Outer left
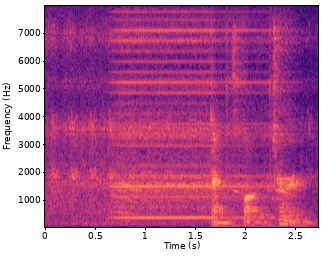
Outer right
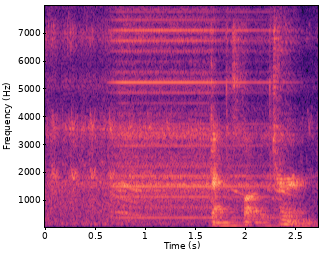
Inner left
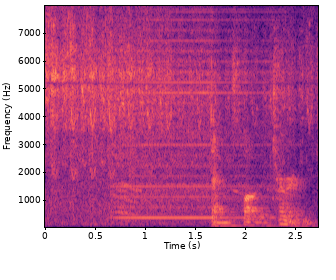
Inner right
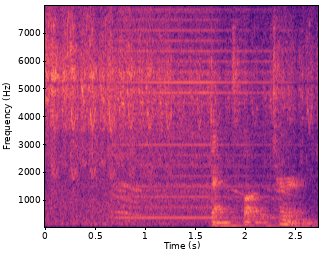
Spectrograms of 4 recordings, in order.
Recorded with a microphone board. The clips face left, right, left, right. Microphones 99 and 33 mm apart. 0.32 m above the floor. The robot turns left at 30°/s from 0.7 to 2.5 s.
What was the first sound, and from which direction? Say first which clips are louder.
A man speaking: outer left 2 dB, inner left 1 dB; 15° left (ahead or behind).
